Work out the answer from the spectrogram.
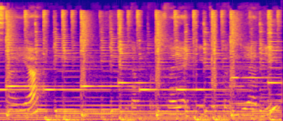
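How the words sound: Hesitant pitch rising at the end, sounding confused. "bingung atau nada ragu-ragu dan naik di akhir"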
